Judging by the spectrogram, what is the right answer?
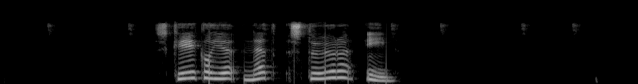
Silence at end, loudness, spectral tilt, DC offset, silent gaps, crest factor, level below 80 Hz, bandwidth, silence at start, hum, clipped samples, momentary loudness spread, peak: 1.15 s; -26 LUFS; -2 dB/octave; under 0.1%; 0.61-1.27 s, 1.45-1.52 s, 4.12-4.39 s, 4.62-5.21 s; 22 dB; -72 dBFS; 8 kHz; 0.5 s; none; under 0.1%; 11 LU; -8 dBFS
